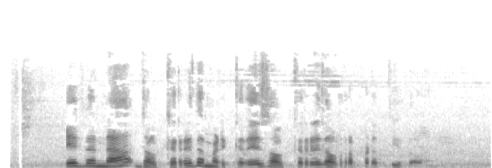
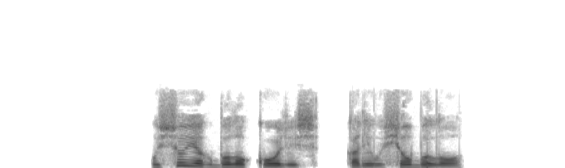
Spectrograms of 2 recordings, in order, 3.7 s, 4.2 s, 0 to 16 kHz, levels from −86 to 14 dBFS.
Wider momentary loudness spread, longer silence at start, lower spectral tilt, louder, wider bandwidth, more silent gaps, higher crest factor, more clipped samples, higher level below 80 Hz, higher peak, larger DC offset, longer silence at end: about the same, 12 LU vs 11 LU; second, 0.5 s vs 1.15 s; about the same, -4 dB/octave vs -5 dB/octave; second, -26 LUFS vs -19 LUFS; first, 11 kHz vs 7.6 kHz; second, none vs 2.40-2.60 s; about the same, 18 dB vs 18 dB; neither; second, -74 dBFS vs -56 dBFS; second, -8 dBFS vs -2 dBFS; neither; second, 0.45 s vs 0.8 s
